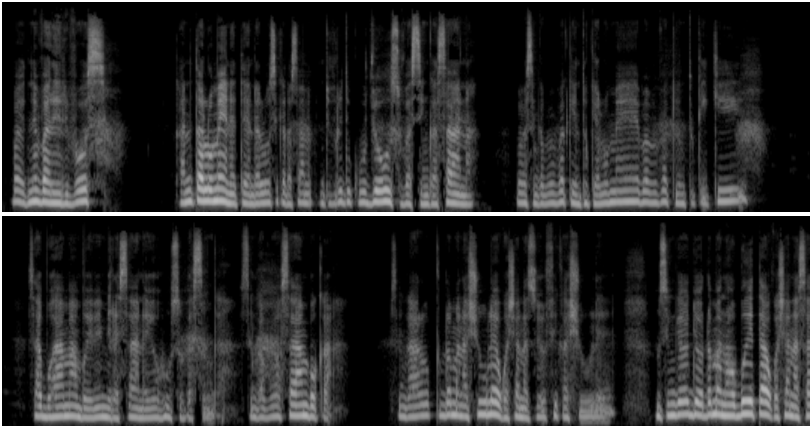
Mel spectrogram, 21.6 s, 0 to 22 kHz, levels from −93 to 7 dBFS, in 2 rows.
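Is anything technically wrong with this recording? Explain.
No, nothing technically wrong turns up anywhere in this speech recording; it all sounds just as it should.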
